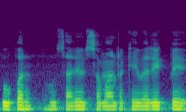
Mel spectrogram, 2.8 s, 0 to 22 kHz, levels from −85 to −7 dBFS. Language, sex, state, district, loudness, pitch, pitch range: Hindi, male, Jharkhand, Ranchi, -18 LUFS, 115 Hz, 115-120 Hz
